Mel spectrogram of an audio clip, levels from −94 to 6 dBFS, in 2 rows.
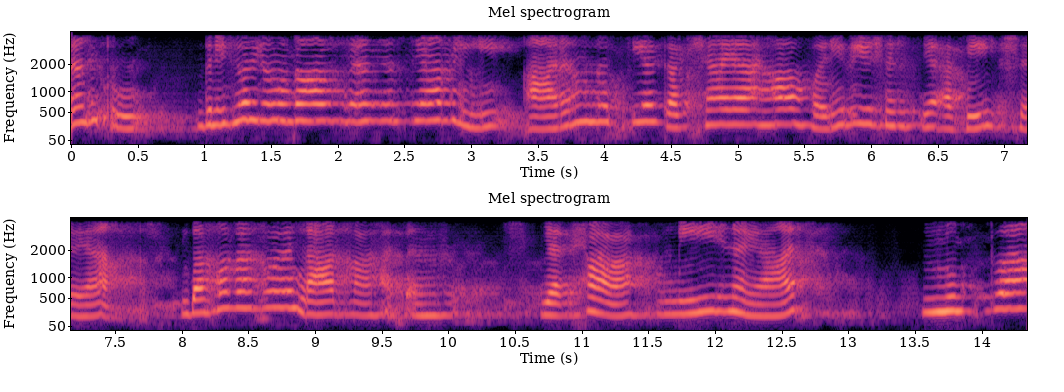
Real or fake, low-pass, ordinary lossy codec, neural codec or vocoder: fake; 3.6 kHz; none; codec, 16 kHz, 1 kbps, FreqCodec, larger model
